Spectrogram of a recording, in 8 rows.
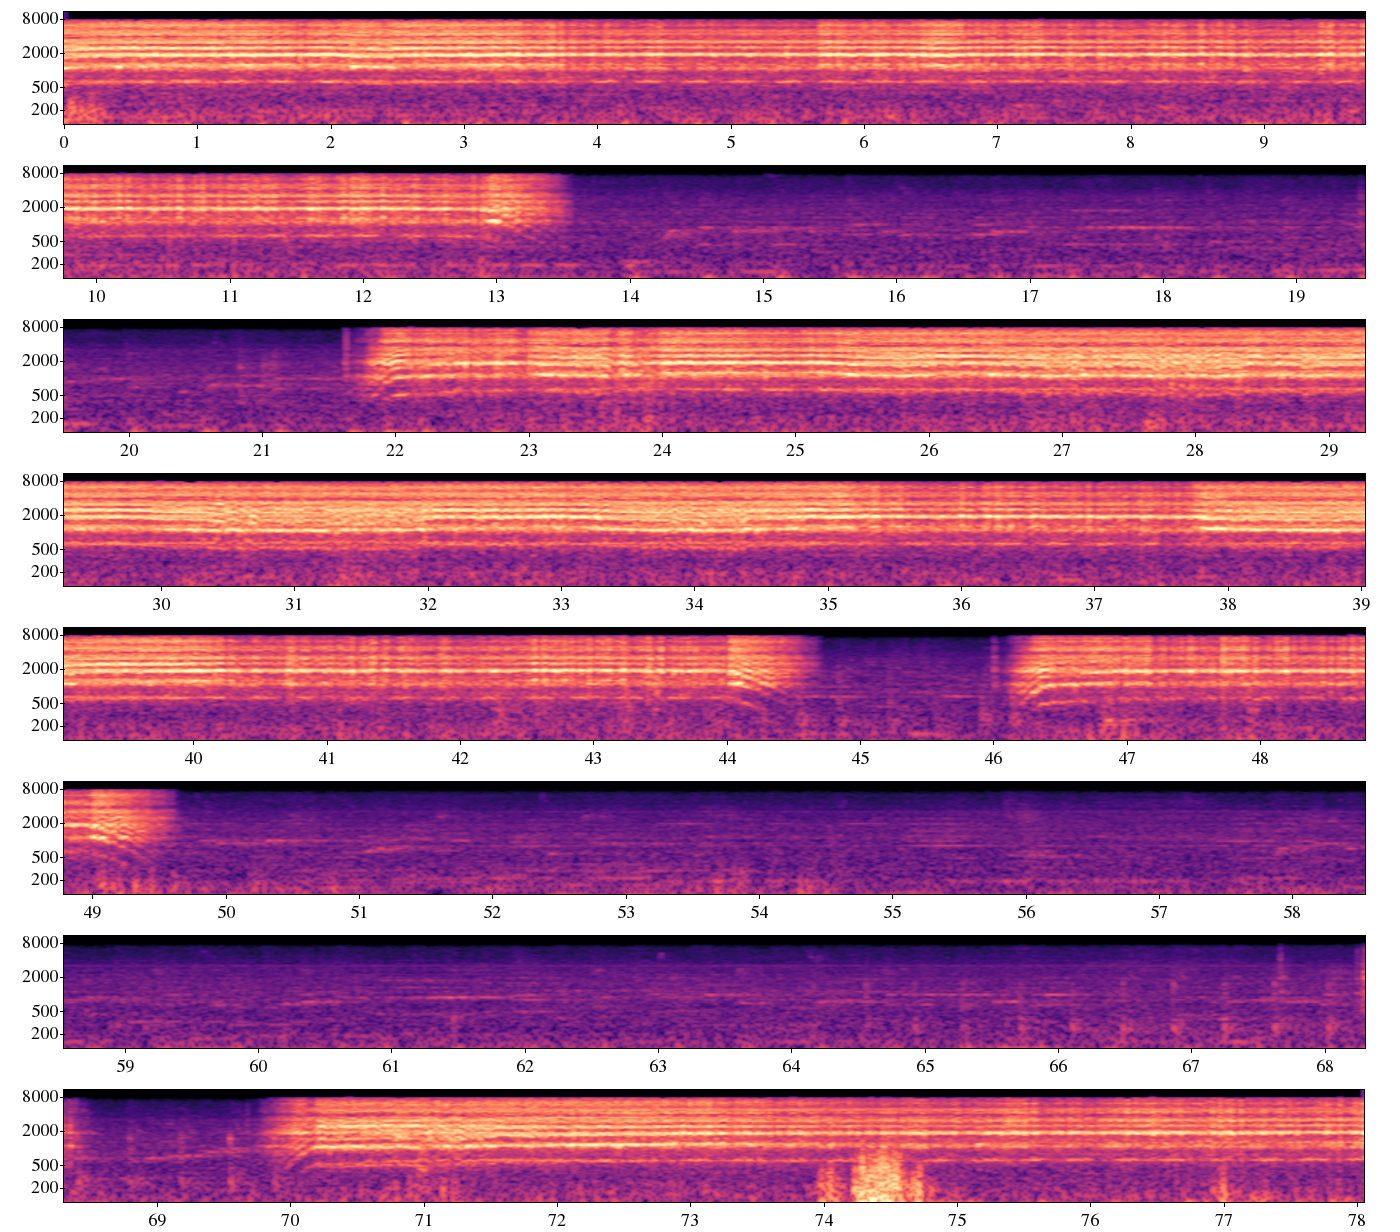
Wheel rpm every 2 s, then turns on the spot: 160, 170, 170, 170, 170, 170, 110, 0, 0, 0, 10, 140, 160, 160, 160, 160, 160, 160, 170, 160, 170, 170, 30, 110, 110, 0, 0, 0, 0, 0, 0, 0, 0, 0, 10, 130, 160, 160, 170.
none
